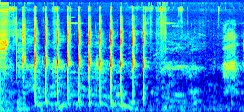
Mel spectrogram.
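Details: Angry pet parrot (mithu) calling: a run of about eleven harsh, evenly spaced squawks, roughly four per second, then a pause and softer scratchy notes.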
